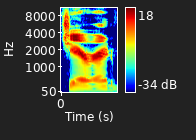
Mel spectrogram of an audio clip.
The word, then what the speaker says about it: Jerrod: by Brian Garrity yes I know it's pronounced Jared but it's spelled like Jerrod if you wanted to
